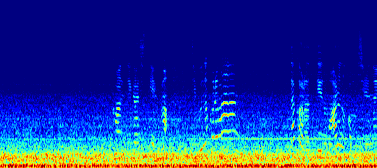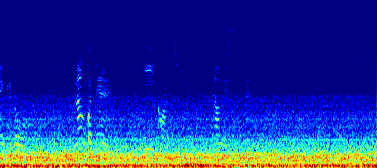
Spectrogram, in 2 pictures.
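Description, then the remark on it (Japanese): A constant, loud low rumble of car and road traffic noise fills the whole recording, with a person talking intermittently over the droning engine and tire sound. “そうでも聞いてる人は車の走ってる音とかさ例えば救急車が来たりしたら救急車の音とかも聞こえちゃうんだけどそうなんかねこの感じがね私は取りやすいんですよね”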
